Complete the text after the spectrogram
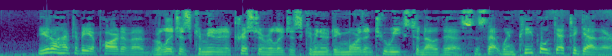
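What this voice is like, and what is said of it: Usual voice. Nothing is said of it.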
